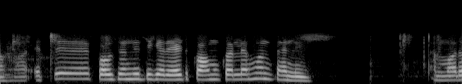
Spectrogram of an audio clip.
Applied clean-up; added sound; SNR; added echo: none; none; none; none.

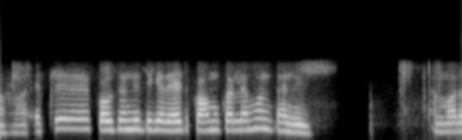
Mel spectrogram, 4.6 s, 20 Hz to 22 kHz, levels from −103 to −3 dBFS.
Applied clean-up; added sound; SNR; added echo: neural mask model Resemble Enhance denoiser.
